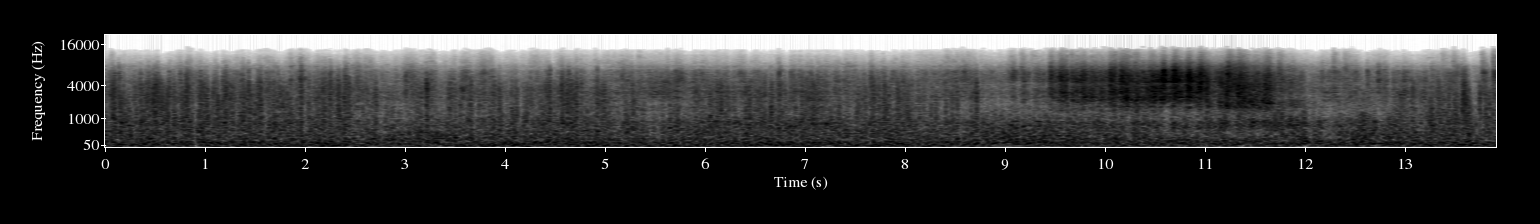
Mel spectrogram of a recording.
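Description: Indian Railways passenger train running along the track, heard from on board: a steady, loud rumble of wheels on rail with wind buffeting the microphone. A brief hiss joins in for a couple of seconds past the middle.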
